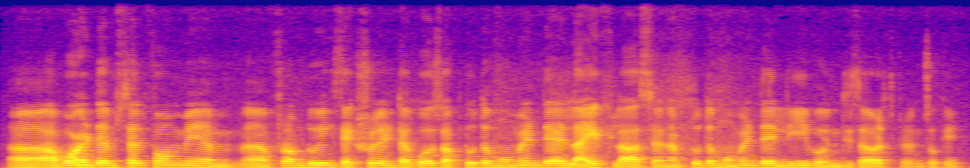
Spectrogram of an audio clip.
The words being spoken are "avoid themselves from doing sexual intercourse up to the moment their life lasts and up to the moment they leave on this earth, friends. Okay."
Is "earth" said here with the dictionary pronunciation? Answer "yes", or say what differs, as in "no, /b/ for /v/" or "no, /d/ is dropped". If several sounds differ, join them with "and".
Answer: no, /s/ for /θ/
